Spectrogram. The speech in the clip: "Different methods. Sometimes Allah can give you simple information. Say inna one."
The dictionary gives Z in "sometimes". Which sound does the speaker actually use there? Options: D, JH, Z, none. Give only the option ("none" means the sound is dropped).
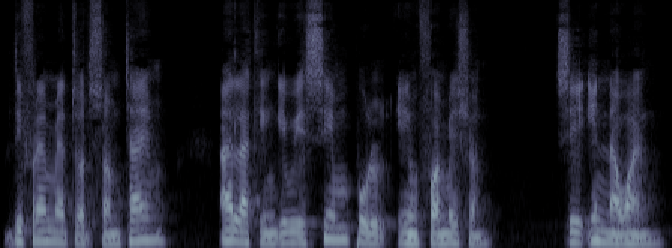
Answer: none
